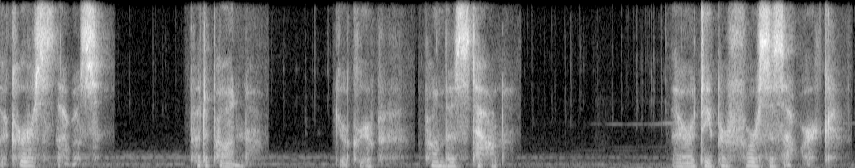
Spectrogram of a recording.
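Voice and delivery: very quiet, secretive murmur. A character leans closer to a listener and speaks, lowered voice. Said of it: "He lowers his voice yet again".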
